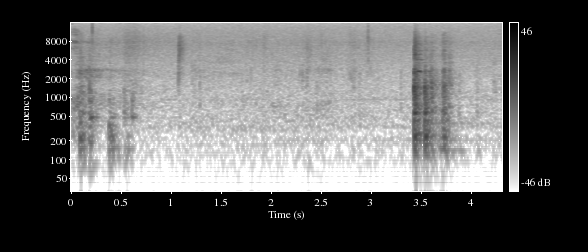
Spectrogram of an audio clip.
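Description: A bowl being pulled out from among dishes in a kitchen: a short cluster of clinking ceramic knocks at the start, a quiet pause, then a louder rattling clatter of dishes near the end.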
